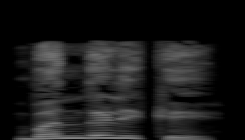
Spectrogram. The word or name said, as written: ಬಂದಳಿಕೆ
